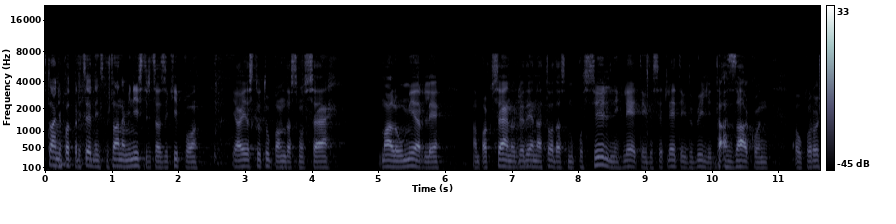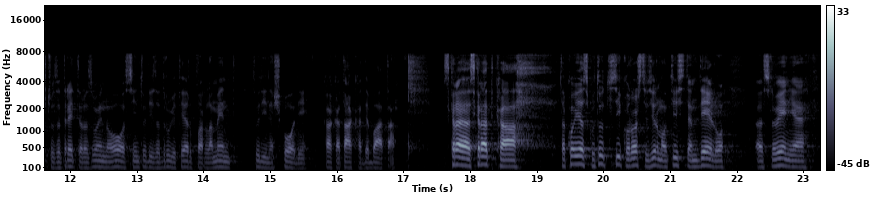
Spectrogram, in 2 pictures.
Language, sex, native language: Slovenian, male, Slovenian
